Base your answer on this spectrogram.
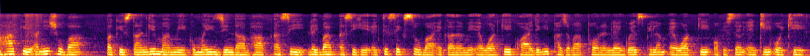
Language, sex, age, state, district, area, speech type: Manipuri, female, 45-60, Manipur, Tengnoupal, urban, read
